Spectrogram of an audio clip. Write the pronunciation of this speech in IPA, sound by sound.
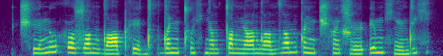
t͡ʃʰ ɪ n u h o zˤ ø n dˤ a pʰ e d | dˤ ɪ ɲ tʰ ʊ ç ɡ ẽ d tˤ ə n ẽ dˤ ã n zˤ ẽ m tˤ ə̃ ɲ t͡ʃʰ ə̃ ɕ ø ʔ e m ç ẽ d e ç

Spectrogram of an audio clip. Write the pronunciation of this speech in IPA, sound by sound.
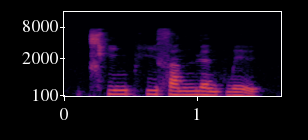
t͡ɕʰ i˥ ŋ pʰ i˥ s a˥ n n̪ ɥ ɛ˥˧ n f w e˥˩ ɪ̯

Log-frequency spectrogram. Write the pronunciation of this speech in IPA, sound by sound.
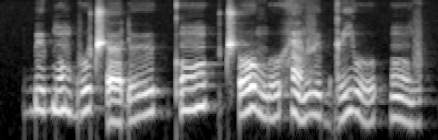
ɓ y˦˥ b ũ˧˥˧ b u˧˥˧ t͡ʃʼ œ˨˩ ɗ ʉ˦˥ | kʼ ũ˦˥ | t͡ʃʼ o˧˥˧ ŋ u˨˦ h ɛ̃˧˩˧ v y˨˩ b ɡ y˨˦ j u˧˩˧ | ũ˨˩ v

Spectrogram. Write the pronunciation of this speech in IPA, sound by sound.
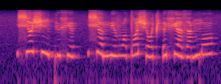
ɕ ɐ ʃ i bʲ u xʲ ɘ | ɕ ɐ mʲ ɘ v ɔ dˤ i ʃ ɔ t͡ʃʼ ɘ xʲ a z a ŋ͡m ɔ

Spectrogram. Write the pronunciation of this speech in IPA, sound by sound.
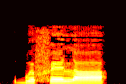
b ə˧ f ɛ˦ l a˨

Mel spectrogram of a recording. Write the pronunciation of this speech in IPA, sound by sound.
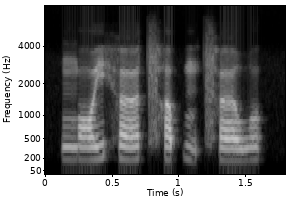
ŋ ɔː˨˥ j h œː˨˥ t͡sʰ ɐ˨˥ p̚ ɐ˨˩ m t͡sʰ œː˧ w ʊ˥ k̚

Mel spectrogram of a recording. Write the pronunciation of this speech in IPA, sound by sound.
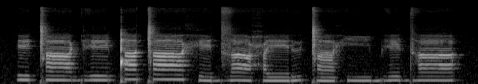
e˨ ǀ aː˨ ɡʱ eː˨ ǃ a˦ ǀ aː˦ x e˨ d͡z a˦˨ ħ eː˨ ɾ ɨ˦ ǀ a˨ x iː˨ bʱ e˦ dʱ a˦

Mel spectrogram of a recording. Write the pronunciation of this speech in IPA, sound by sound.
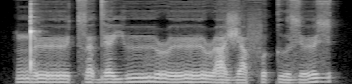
ŋ͡ǃ øː t͡s ɐ d ɛ j ʉː ɹ øː ɹ a ʒ a f ə k ɯ z ø z

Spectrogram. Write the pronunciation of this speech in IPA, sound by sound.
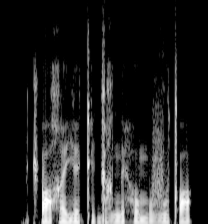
t͡ʃʼ ɒ χ e j e kʼ i ɡ e ʁ n e h o m o v u tʼ ɒ

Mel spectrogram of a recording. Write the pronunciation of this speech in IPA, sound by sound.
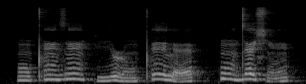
ũ˧˩ pʼ ẽ˥ z ẽ˥˧ k i˩˧ ɹ ũ˩˧ pʼ e˥˧ l ɛ˩˧ | k ũ˥˧ d ɛ˥˧ ɕ ẽ˩˧

